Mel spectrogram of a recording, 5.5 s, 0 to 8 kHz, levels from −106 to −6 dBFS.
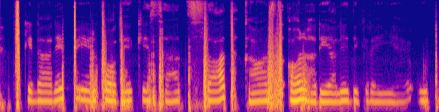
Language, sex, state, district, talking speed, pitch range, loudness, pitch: Hindi, female, Chhattisgarh, Sukma, 140 wpm, 195-220 Hz, -24 LUFS, 205 Hz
